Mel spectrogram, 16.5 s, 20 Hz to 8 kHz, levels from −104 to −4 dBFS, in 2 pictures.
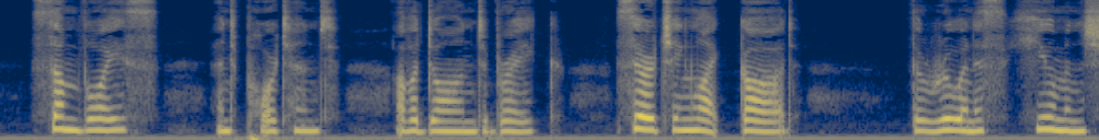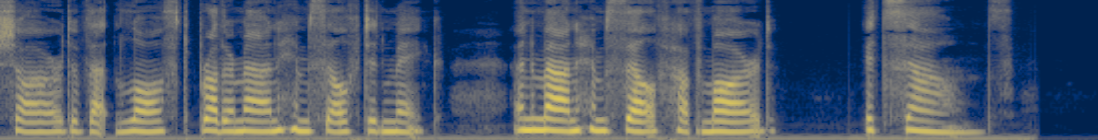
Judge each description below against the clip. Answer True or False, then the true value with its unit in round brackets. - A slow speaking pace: True (115 wpm)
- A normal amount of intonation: False (1.7 semitones)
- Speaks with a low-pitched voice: False (220 Hz)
